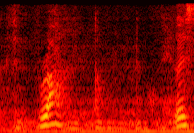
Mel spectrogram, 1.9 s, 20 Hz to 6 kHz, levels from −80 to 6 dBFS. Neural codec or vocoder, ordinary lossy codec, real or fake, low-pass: codec, 16 kHz, 0.5 kbps, FunCodec, trained on LibriTTS, 25 frames a second; none; fake; 5.4 kHz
